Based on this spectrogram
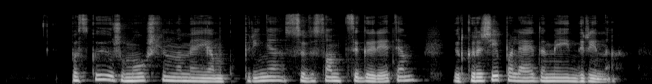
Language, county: Lithuanian, Panevėžys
